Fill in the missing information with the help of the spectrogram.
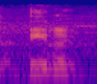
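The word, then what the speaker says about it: ビル: because to say a building, the word is bilu, so bilu, B-I-R-U is how it's spelled in English, but it's pronounced bilu.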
